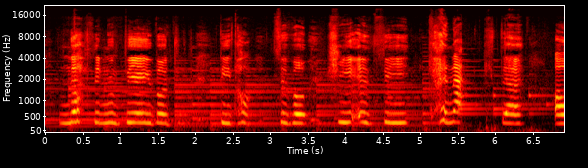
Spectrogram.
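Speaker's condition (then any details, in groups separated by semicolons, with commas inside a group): Cerebral palsy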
